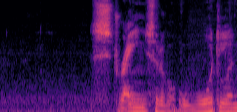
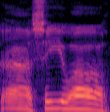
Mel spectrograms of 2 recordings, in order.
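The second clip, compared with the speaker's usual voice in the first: guard; 10 semitones higher, 6 dB louder, slower than usual. Acted. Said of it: "And like".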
